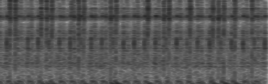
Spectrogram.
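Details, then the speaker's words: Tuk-tuk engine: uneven, choking idle with skipped beats when the clip is reconnected to the right-hand ignition coil. The misfire is traced to a faulty spark plug on that side; title attributes it to the right coil. "بيجي يركب الكلبس زي كده تمام تروح المكنه عامله عنده تقطيعه ومخنوقه منه في المشي"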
